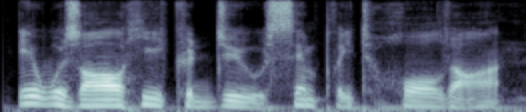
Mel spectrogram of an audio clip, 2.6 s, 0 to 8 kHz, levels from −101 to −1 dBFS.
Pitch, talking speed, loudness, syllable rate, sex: 95 Hz, 230 wpm, -20 LUFS, 4.6 syllables/s, male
